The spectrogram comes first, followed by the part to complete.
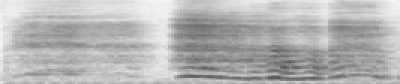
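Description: A woman sighing audibly: a breath drawn in, then a long voiced sigh with a wavering pitch, a mock-sad sigh over clothes that didn't fit her.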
